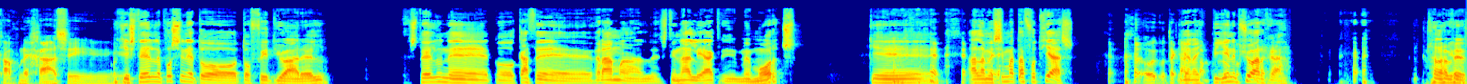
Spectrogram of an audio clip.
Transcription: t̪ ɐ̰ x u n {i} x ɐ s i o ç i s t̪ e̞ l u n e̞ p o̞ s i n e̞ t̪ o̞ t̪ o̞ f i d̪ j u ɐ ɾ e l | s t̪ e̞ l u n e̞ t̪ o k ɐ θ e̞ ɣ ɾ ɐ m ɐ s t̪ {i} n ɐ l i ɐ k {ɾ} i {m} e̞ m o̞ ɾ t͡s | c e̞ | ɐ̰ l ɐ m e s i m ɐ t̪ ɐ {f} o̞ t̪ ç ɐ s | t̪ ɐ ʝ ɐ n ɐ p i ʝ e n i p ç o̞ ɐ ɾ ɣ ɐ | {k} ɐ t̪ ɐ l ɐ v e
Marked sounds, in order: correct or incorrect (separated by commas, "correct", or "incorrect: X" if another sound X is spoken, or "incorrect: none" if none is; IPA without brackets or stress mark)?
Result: incorrect: e, correct, correct, correct, correct, correct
